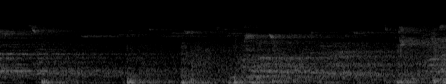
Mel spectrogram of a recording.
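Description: Faint sound of a basketball being dribbled on a hardwood court, a few soft thuds in the first two seconds over low hall background noise.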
